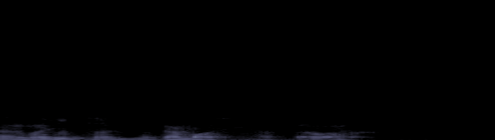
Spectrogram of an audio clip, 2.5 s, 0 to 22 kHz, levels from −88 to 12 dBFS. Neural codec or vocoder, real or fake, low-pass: codec, 16 kHz, 1.1 kbps, Voila-Tokenizer; fake; 3.6 kHz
